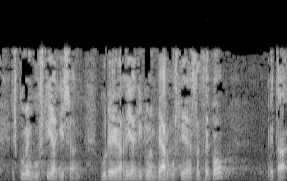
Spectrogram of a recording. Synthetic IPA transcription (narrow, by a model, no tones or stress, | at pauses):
e̞skume̞ŋɡust̪iakisa̰ŋɡuɾe̞ːriak̚d̪it̪ue̞mbe̞aɾɣust̪iaesat͡se̞ko̞ | e̞t̪a̰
